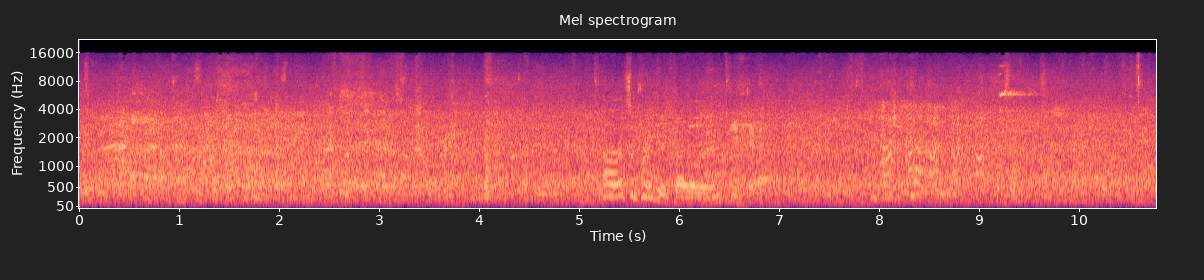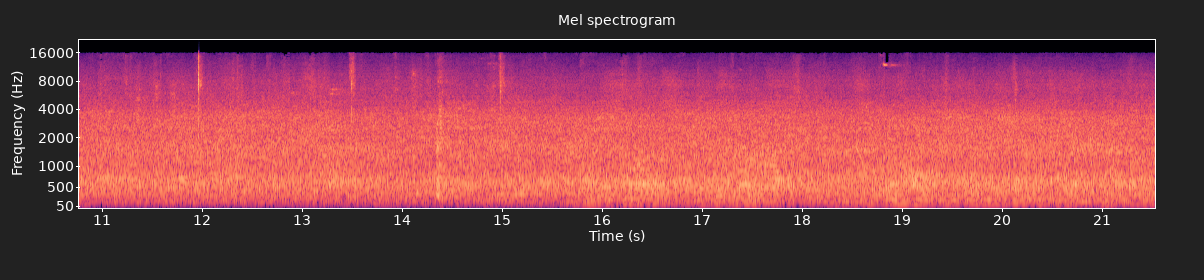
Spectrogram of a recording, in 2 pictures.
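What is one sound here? A large crowd chatters all around in a big echoing hall.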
